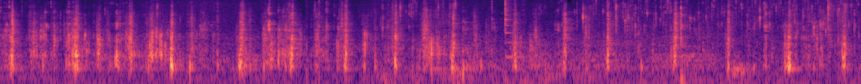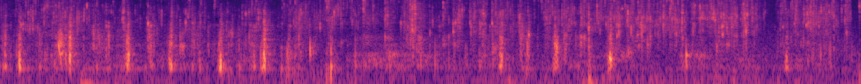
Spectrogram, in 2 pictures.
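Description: Close-miked wet chewing of malatang, a spicy Chinese noodle soup: a steady run of small, irregular wet clicks and smacks of mouth and food.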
